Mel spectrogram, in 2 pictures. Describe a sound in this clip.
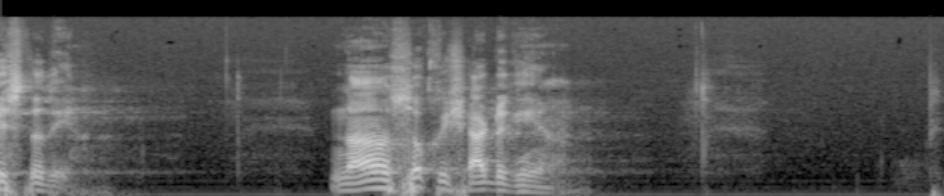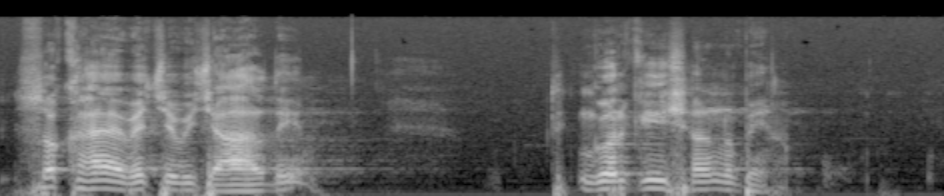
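An elderly man speaks slowly and calmly into a microphone, in phrases with pauses.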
